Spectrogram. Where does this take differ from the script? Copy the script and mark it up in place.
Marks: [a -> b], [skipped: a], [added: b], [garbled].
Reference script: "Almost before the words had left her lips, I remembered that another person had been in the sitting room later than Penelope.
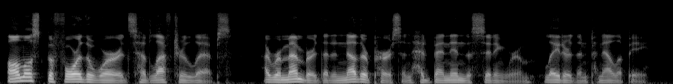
"Almost before the words had left her lips, I remembered that another person had been in the sitting room later than Penelope.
